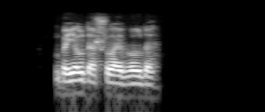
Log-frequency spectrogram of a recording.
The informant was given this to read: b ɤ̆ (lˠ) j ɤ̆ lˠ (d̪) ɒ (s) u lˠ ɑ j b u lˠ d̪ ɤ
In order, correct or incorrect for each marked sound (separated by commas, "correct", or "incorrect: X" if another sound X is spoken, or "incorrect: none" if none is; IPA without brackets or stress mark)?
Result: incorrect: none, correct, incorrect: ʃ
